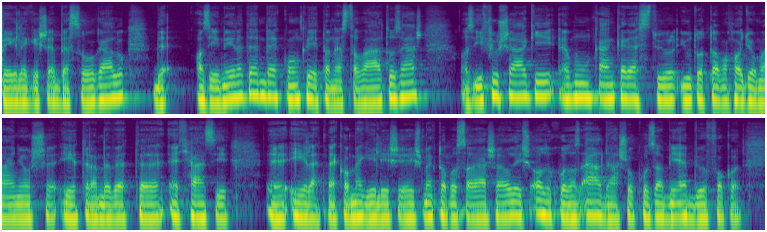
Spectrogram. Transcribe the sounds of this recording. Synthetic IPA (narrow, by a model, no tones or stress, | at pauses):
peːlɛɡeːʃɛ̰bːɛso̞lɡaːlokd̪ɛ | ɒzeːneːlɛt̪ɛmbɛko̞ŋkreːt̪ɒnɛst̪ɒvaːlt̪o̞zaːʃt̪ | ɒzifjuʃaːɡimuŋkaːŋkɛɾɛst̪yljut̪o̞t̪ːɒmɒhɒɟo̞maːɲo̞ʃeːrt̪ɛlɛmbɛvɛt̪ːɛchaːzi | ʔeːlɛt̪nɛkɒmɛɡeːleːʃeːɾɛeːʃmɛkt̪ɒpɒst̪ɒlaːʃaːɦozeːʃɒzo̞kho̞zɒzaːld̪aːʃo̞kho̞zɒmiɛbːøːlfoɡɒ̰t̪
